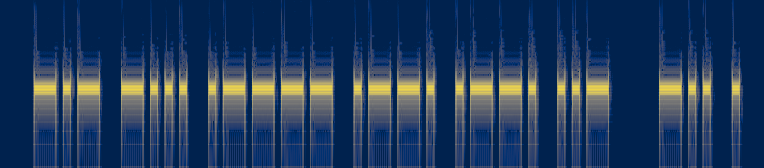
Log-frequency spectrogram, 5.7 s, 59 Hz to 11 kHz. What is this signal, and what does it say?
Morse code, heard as a keyed tone, about 22 wpm, 700 Hz. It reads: KB1PPU DE
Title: USA Callsign DE Callsign - 6 Characters - 22wpm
